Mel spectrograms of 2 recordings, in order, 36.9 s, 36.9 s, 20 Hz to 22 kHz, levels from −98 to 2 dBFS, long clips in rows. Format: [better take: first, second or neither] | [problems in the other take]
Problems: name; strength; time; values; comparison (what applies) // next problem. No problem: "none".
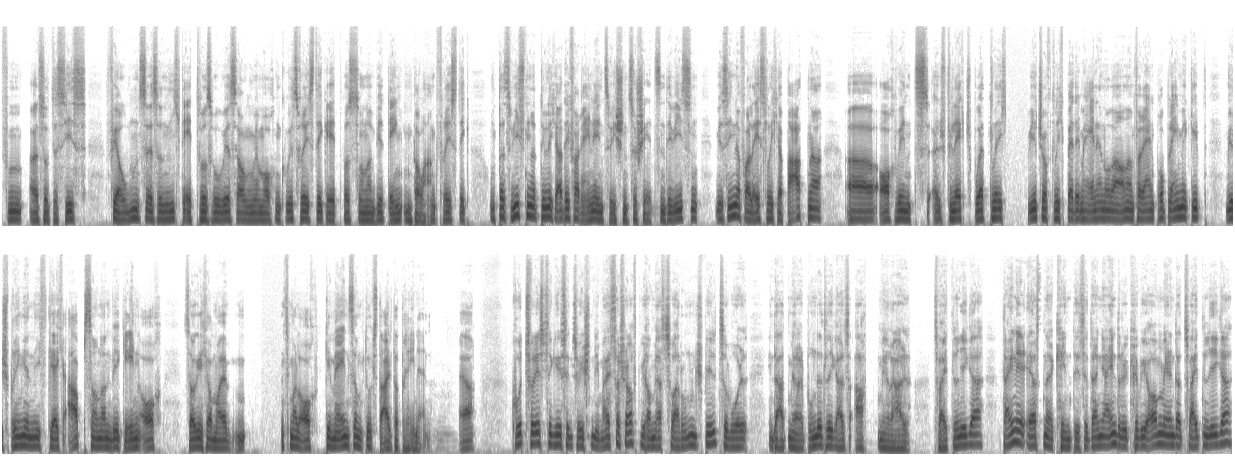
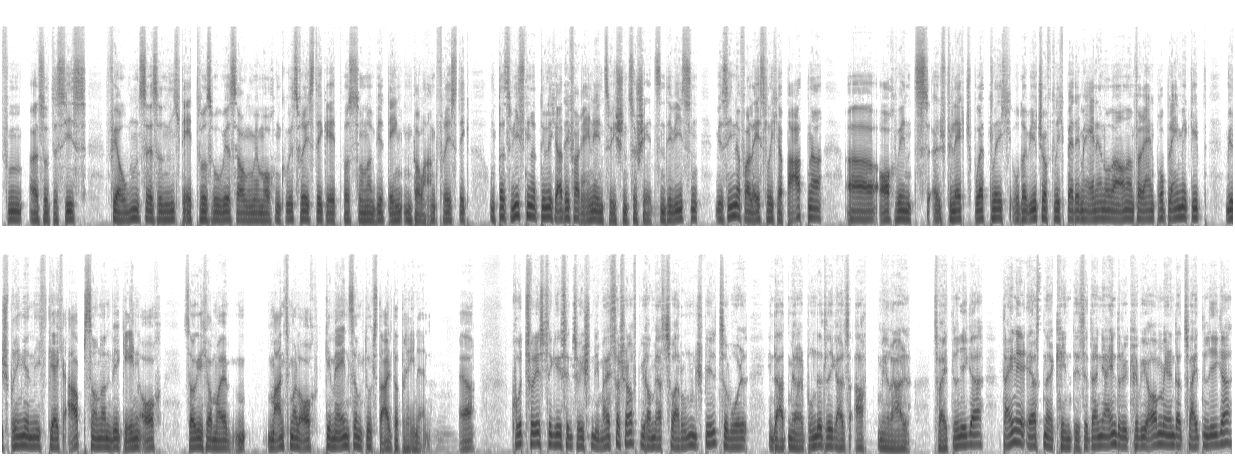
second | audio cutting out; at 15 s and at 22 s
